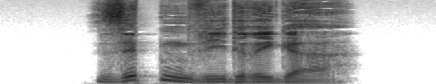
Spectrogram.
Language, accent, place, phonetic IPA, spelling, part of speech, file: German, Germany, Berlin, [ˈzɪtn̩ˌviːdʁɪɡɐ], sittenwidriger, adjective, De-sittenwidriger.ogg
- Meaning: inflection of sittenwidrig: 1. strong/mixed nominative masculine singular 2. strong genitive/dative feminine singular 3. strong genitive plural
